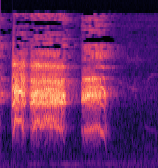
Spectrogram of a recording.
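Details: Red junglefowl decoy rooster crowing to lure and provoke wild roosters; a loud, harsh two-part crow, a long strident first phrase followed by a shorter second phrase that drops at its end, then quiet.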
